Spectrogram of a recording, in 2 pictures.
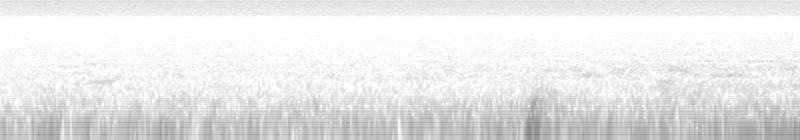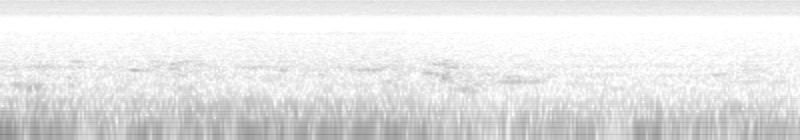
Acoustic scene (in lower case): residential area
